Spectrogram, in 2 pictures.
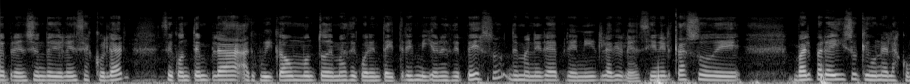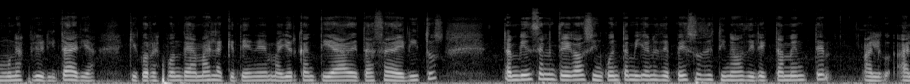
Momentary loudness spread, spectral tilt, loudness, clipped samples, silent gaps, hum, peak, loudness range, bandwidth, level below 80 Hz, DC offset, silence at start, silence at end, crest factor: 7 LU; -6.5 dB/octave; -22 LUFS; under 0.1%; none; none; -2 dBFS; 2 LU; 12.5 kHz; -30 dBFS; under 0.1%; 0 s; 0 s; 18 dB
